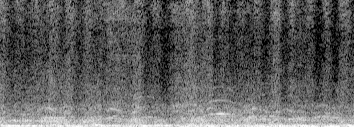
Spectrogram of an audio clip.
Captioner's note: clap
